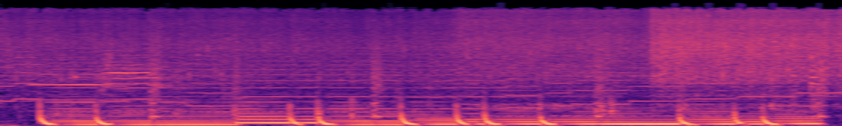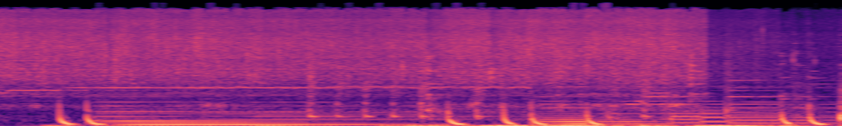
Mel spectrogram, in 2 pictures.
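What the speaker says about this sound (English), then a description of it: "we are going to saute. We want to get this so that the onions are a translucent" Onions sautéing in hot oil in a nonstick pot, a loud steady sizzle and crackle throughout with frequent sharp pops and stirring scrapes, close and continuous with no talking.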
